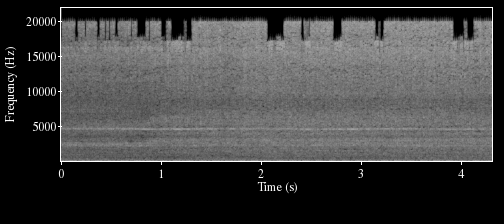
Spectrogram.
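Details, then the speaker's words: 2011–14 Ford Mustang 3.7 V6 idling after a BBK catted X-pipe repair: steady rumble with a soft regular puffing tick about four per second, a small exhaust leak; stripped header threads were tapped and the bolt replaced. "yeah anyway it's a success up at the header that's what i was hoping for sounded like a shitty ticking engine especially under load"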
